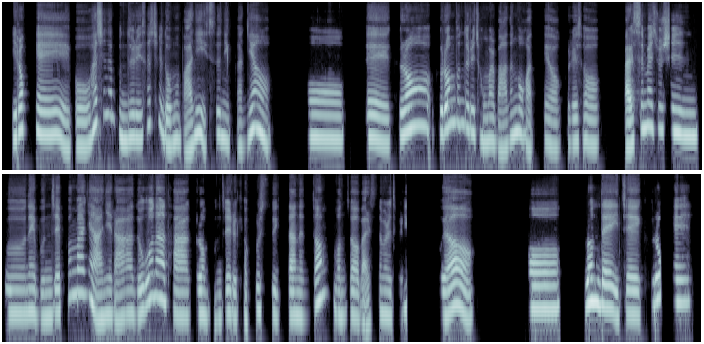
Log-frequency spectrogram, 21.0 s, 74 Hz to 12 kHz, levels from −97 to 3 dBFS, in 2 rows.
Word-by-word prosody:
이렇게 220 -6 +2
뭐 165 0 -1
하시는 370 - -1
분들이 195 - 0
사실 300 +2 -7
너무 180 +1 0
많이 195 +6 +1
있으니깐요. 200 +3 -1 0.6
어 195 -1 +1 0.3
네. 190 -3 +2
그런 270 +5 +4
그런 260 +7 +3
분들이 275 -7 -2
정말 185 -2 -3
많은 155 +10 -1
것 225 -2 0
같아요. 165 -5 -6
그래서 175 -1 -3 0.4
말씀해 265 - +3
주신 230 -5 +1
분의 180 0 -1
문제뿐만이 255 - -2
아니라 170 -1 0
누구나 260 +11 +2
다 170 -7 -1
그런 180 -2 -1
문제를 165 +2 -3
겪을 165 +6 -6
수 - - -17
있다는 170 -1 -3
점 270 - +2
먼저 175 -1 -3
말씀을 175 +4 -4
드리고 200 - -8 0.4
싶고요. 180 -1 +4 0.9
어. 205 0 +5 0.4
그런데 225 -5 +7
이제 175 0 +1
그렇게 250 -1 0
195 Hz, 265 characters per minute, -23 LUFS, 175-240 Hz, 0.9 s, 그런데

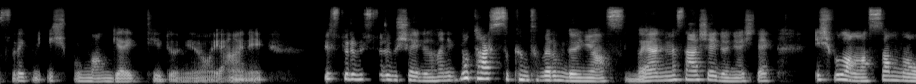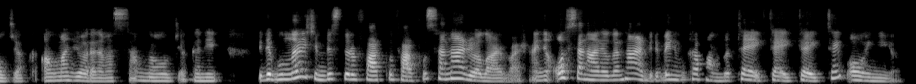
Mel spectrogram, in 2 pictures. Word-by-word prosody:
Sürekli 170 0 -6
iş 180 0 -10
bulmam 145 -1 -5
gerektiği 70 - -4
dönüyor. - - -9
Yani, - - -6 0.6
bir - - 0
sürü 250 -2 0
bir 230 - -1
sürü 225 -1 -3
bir 200 - -3
şey 200 -2 0
dönüyor. 165 0 -1
Hani 185 +3 -4
bu 295 +2 +5
tarz 265 -2 +6
sıkıntılarım 200 -6 +1
dönüyor 155 -3 +2
aslında, 150 - -1
yani, 180 +2 +3
mesela 215 +1 +2
şey 205 -3 0
dönüyor 155 -2 -1
işte; 165 +1 -5 0.4
"İş 220 0 -1
bulamazsam 195 -2 +2
ne - - -1
olacak, 150 -3 -2
Almanca 180 +1 0
öğrenemezsem 155 +2 -2
ne - - -1
olacak?" 165 -1 -3
Hani, 165 +1 -2 0.3
bir - - -3
de 245 -2 +8
bunlar 235 +6 +5
için 260 -12 0
bir 245 - +2
sürü 245 -2 +1
farklı 210 0 +2
farklı 210 +4 +1
senaryolar 230 - +3
var. - - -6
Hani, 200 +2 -2
o 295 +4 +4
senaryoların 210 -6 +2
her 260 -1 +3
biri - - -7
benim 225 -1 -1
kafamda 190 -8 -4
tek, 220 -5 0
tek, 165 -5 -1
tek, 160 0 +1
tek 310 +6 -3
oynuyor. 165 -8 -2
195 Hz, 180 wpm, -21 LUFS, 165-225 Hz, 0.6 s, de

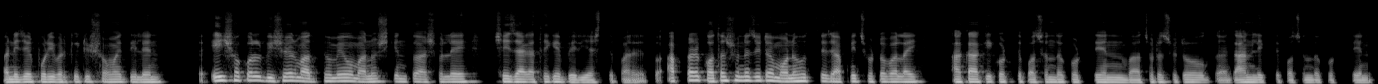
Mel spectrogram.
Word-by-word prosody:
বা - - -2
নিজের 120 +1 +3
পরিবারকে 115 -2 +1
একটু 120 +1 -2
সময় 115 0 +1
দিলেন। 115 0 +2 0.4
তো - - -9 0.2
এই 185 - +8
সকল 190 0 +2
বিষয়ের 170 +4 +2
মাধ্যমেও 150 +3 +2
মানুষ 130 +2 +1
কিন্তু 130 -1 -2
আসলে 120 +2 -2 0.4
সেই 130 -1 +2
জায়গা 120 -1 +3
থেকে 125 0 0
বেরিয়ে 105 0 +2
আসতে 105 +1 -14
পারে। - - -3
তো - - -12 0.2
আপনার 190 +6 +2
কথা 140 +5 +3
শুনে 185 -1 +3
যেটা 180 0 +3
মনে 140 +1 +5
হচ্ছে 155 0 -1
যে - - +1
আপনি 140 - -3
ছোটবেলায় 125 -1 +1 0.4
আঁকাআঁকি 120 +1 +1
করতে 120 +1 -3
পছন্দ 110 0 -1
করতেন 110 -1 -1 0.2
বা 100 - 0
ছোট, 110 - -6
ছোট 105 -2 -8 0.4
আ - - -4
গান 105 +2 +2
লিখতে 105 -1 -4
পছন্দ 100 +1 -3
করতেন। 100 0 -5
120 Hz, 185 wpm, -23 LUFS, 110-140 Hz, 0.4 s, এই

